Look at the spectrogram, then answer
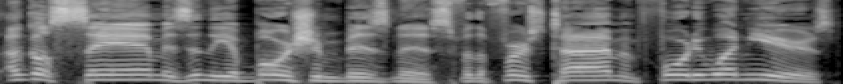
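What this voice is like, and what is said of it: Put-on Texas accent. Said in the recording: “I gave him a Texas accent.”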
